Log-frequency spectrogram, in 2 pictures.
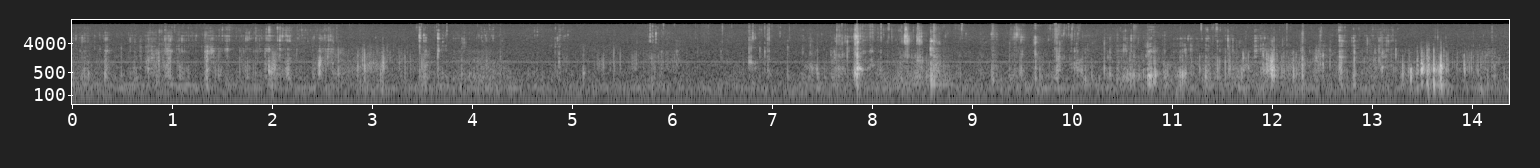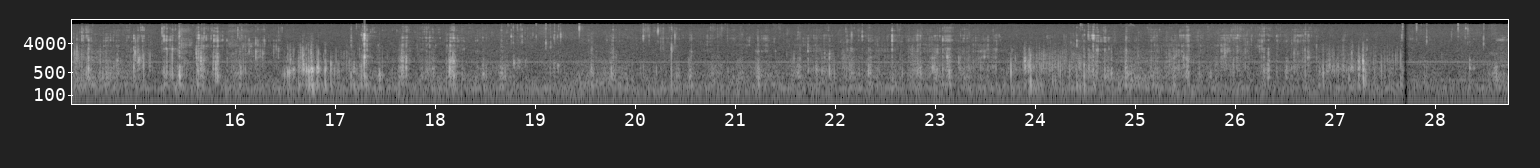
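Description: Close-miked chewing of a mouthful of hamburg steak and rice, with irregular wet mouth clicks and smacks, over a faint steady hum.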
